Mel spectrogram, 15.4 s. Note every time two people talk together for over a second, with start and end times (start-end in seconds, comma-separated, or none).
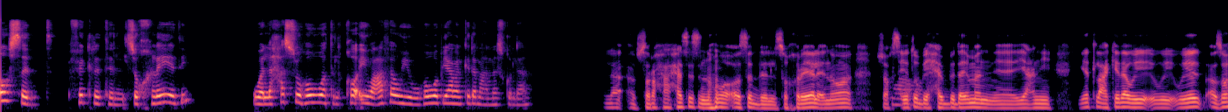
none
